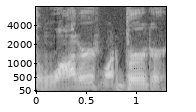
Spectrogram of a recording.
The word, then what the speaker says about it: Whataburger: It's Whataburger. Yeah, okay. Exactly right. Well, it is spelled like that.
